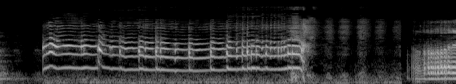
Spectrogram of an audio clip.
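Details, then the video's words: Domestic cat making a funny noise: one long, drawn-out, steady meow lasting over two seconds with a slight waver, dropping sharply at the end, then after a short pause the start of another loud, strained call. "A collection of cats making funny noises"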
